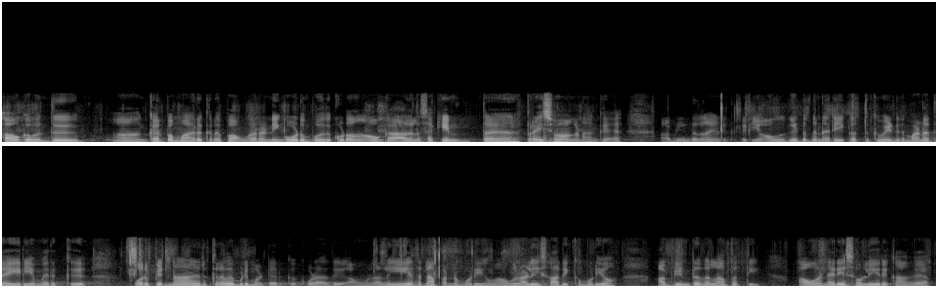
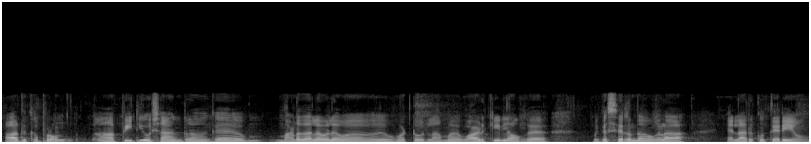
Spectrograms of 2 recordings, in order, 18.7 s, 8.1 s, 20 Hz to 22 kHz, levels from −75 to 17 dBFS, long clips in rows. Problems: background sounds at intervals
